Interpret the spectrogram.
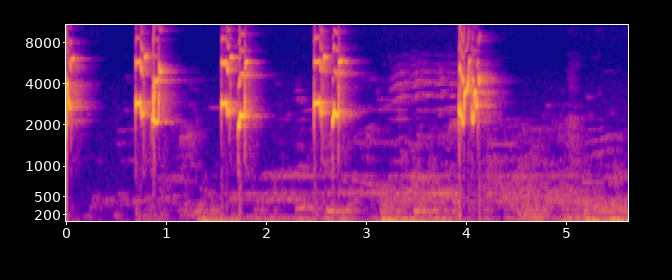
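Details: Ngekek song of a lovebird, played to coax a reluctant bird into singing: four sharp, high chattering bursts spaced under a second apart, then softer low background rumble after the last burst.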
